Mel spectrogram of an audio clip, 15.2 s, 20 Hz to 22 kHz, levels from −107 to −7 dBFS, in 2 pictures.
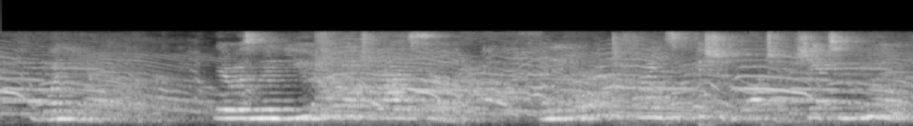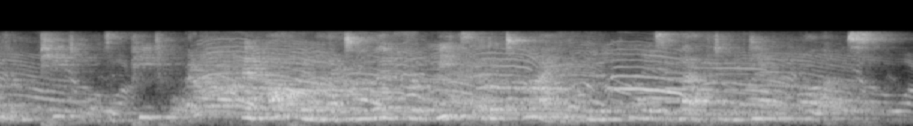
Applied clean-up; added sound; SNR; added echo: none; Crowd; 4 dB; reverberation time 1.2 s.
